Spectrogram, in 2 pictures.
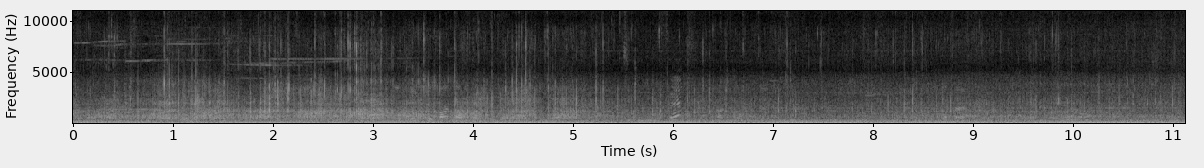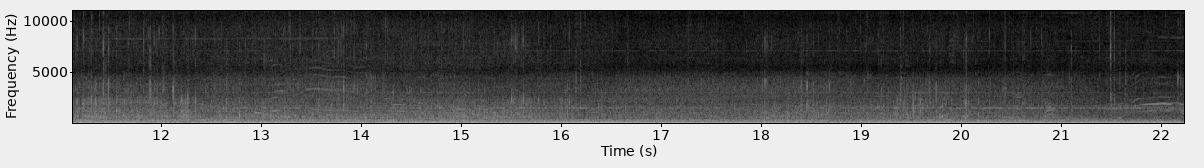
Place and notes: Airport Poznan - Lawica, out of the terminal - towards the plane
leaving the terminal and slowly walking towards the plane and up the stairs. passengers talking to the staff and leaving the handbags on the trolley.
